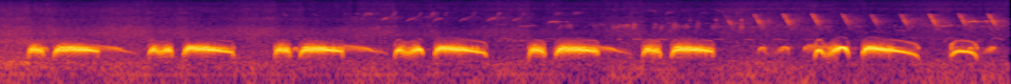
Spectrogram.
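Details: Wild spotted dove answering a Malaysian-line ground decoy, loud and varied: repeated coo phrases of short clipped notes followed by longer downward-curving coos, about every two to three seconds, faint rapid high ticking near the end.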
